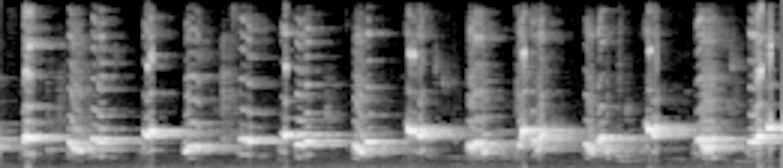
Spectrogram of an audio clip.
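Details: A sooty-headed bulbul delivers long-breathed melodious song intended to provoke and train other birds, with rapid whistled notes, each clicked at the onset, some falling and some flat, repeated with hardly a gap.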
